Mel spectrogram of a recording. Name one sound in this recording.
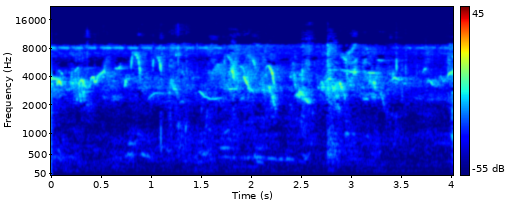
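A hooked fish splashes at the water's surface.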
